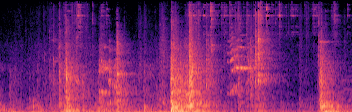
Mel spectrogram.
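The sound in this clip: A large, heavy door in a brick-built cloister corridor of a boarding school is swung shut and locked, giving scraping movement, a few heavy thuds and the clunks of the lock mechanism.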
